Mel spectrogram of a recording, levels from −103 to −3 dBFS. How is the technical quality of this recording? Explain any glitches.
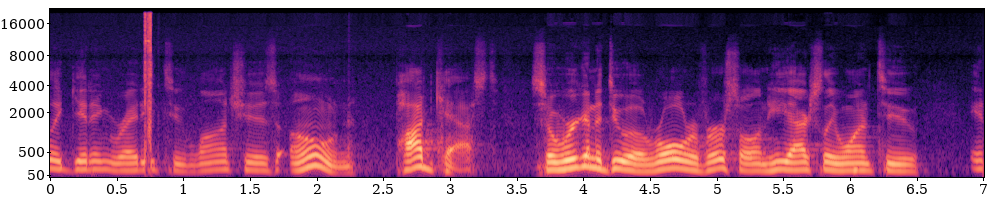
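The recording has two technical faults: a burst of digital noise near the start and a gradual drop in level in the second half.

From 0.72 to 0.77 s, just before "to launch his own", an uninitialised buffer plays. A block of about 46 ms, which fits a 2048-sample buffer, went out before audio filled it, so stale memory was heard as a harsh, loud burst. On a waveform it is a dense block; on a spectrogram, a broadband vertical slab.

From 3.74 to 6.27 s, after "launch his own podcast", automatic gain falling pulls the level down by about 4 dB. The gain control judged the input too loud, or its background noise too strong, and backed off slowly, so the speech and the room noise beneath it sink together. The waveform envelope tapers steadily, and the spectrogram's whole background darkens uniformly, unlike the separate level shift near 6.5 s where the talker moves.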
